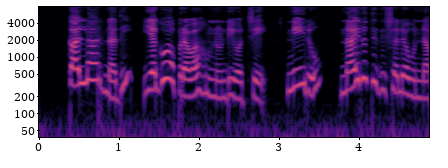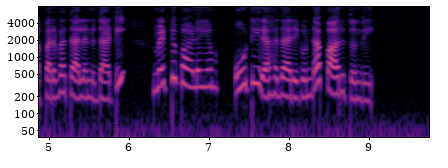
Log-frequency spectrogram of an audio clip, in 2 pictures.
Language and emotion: Telugu, neutral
